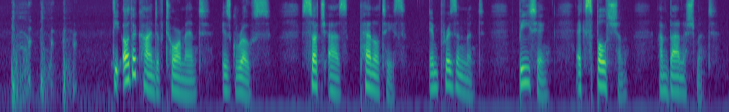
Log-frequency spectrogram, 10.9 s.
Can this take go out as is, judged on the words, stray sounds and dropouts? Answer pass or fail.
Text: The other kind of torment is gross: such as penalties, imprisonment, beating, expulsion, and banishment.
fail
